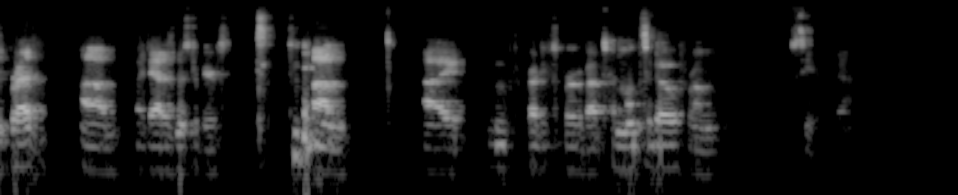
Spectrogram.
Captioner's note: low voice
